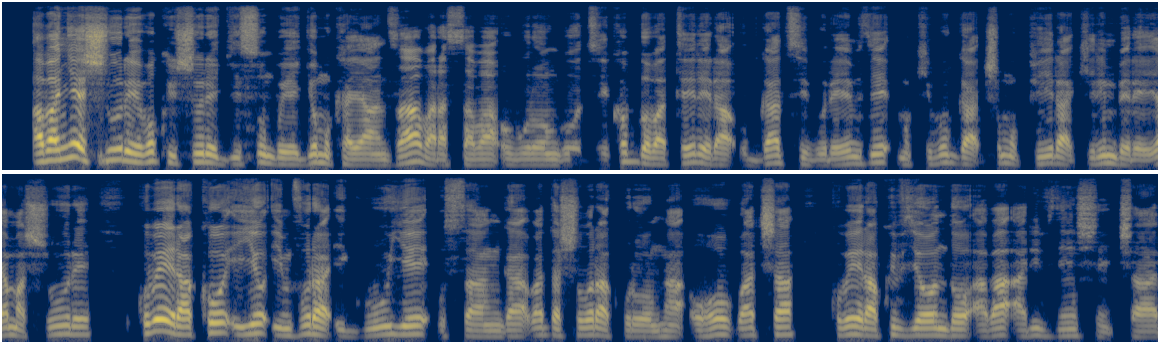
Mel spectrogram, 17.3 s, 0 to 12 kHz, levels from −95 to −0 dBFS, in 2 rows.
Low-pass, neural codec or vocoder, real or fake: 10.8 kHz; none; real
